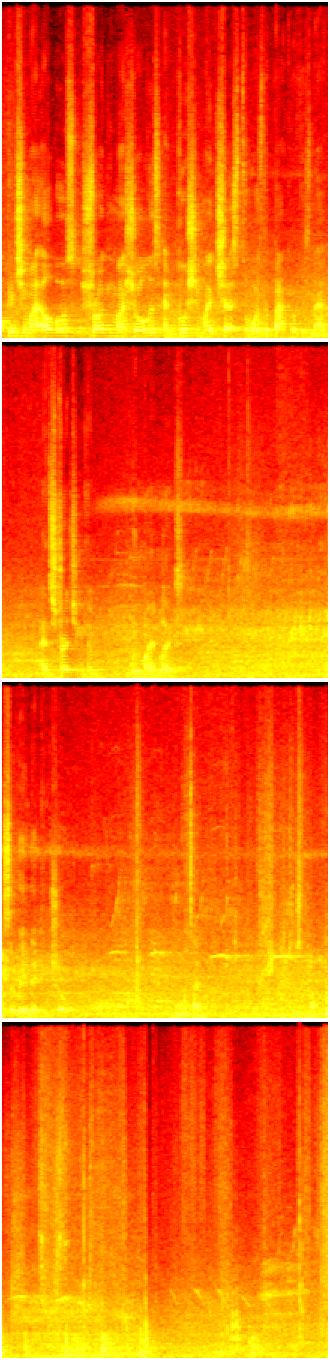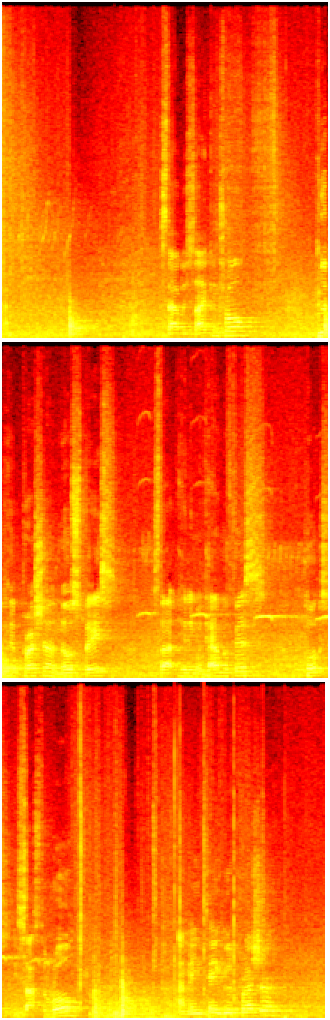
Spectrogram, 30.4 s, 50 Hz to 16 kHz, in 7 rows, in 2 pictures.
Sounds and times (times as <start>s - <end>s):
Speech: 0.0s - 6.8s, 8.6s - 9.7s, 11.0s - 11.5s, 19.5s - 20.8s, 21.6s - 25.2s, 25.8s - 27.1s, 28.4s - 30.0s
Inside, large room or hall: 0.0s - 30.3s.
